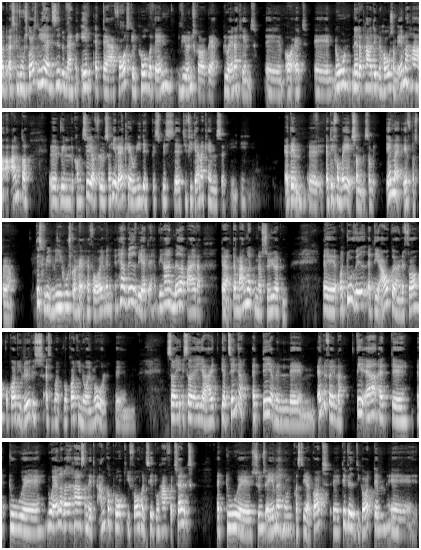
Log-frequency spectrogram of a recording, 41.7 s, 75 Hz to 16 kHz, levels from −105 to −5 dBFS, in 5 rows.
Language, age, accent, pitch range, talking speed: Danish, 30-49, native, 180-240 Hz, 230 wpm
